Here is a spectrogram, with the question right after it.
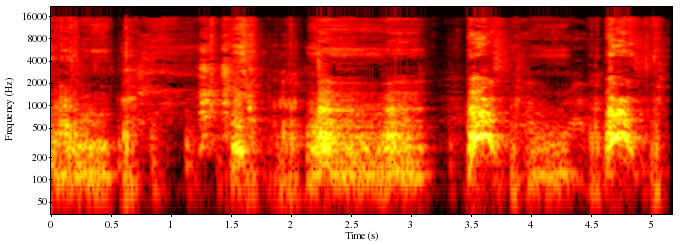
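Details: A Basset Hound makes drawn-out, moaning vocal sounds while begging for a hot dog sausage.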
